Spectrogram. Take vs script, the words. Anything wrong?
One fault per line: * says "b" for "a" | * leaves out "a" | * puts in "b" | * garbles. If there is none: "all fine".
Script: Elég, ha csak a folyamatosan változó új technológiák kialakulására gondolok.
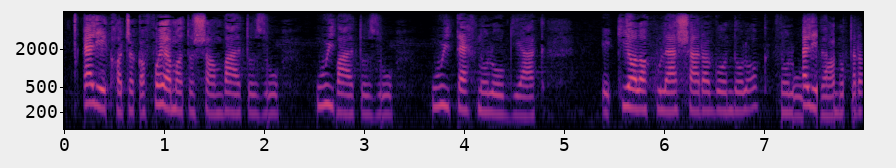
* puts in "változó új"
* garbles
